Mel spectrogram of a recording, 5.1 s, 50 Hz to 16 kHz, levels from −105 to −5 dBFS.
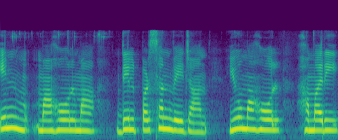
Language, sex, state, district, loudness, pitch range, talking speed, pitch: Garhwali, female, Uttarakhand, Tehri Garhwal, -19 LUFS, 230-250 Hz, 120 wpm, 235 Hz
